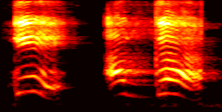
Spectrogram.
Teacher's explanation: cara artikulasinya itu plosit atau letupan, dan tempat artikulasinya itu dorsovelar. Dorsovelar itu punggung lidah mendekati velum.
